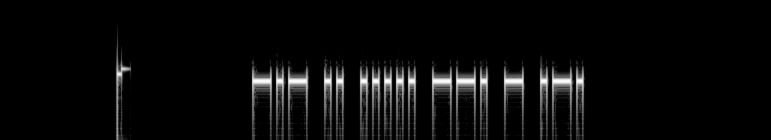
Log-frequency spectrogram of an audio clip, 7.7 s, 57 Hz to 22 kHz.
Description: Morse code, heard as a keyed tone, about 20 wpm, 700 Hz. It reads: KI5GTR
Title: 2023 POTA Activator Call Signs - 20wpm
